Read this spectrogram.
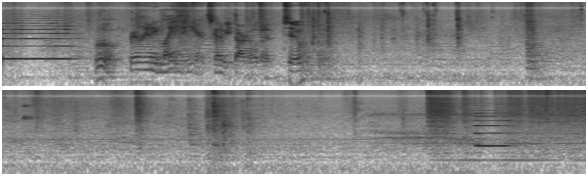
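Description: An elevator chime rings with a clear electronic tone.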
